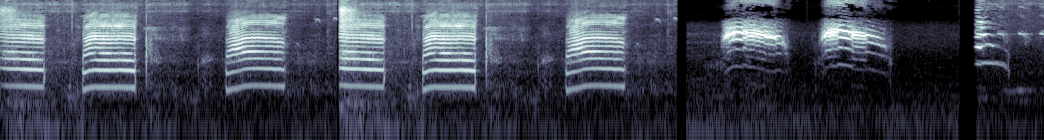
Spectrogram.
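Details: Domestic cat meows, compiled to attract cats: a series of clear, steady harmonic meows roughly every second, then several higher, arching, more urgent meows toward the end, against a quiet background.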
